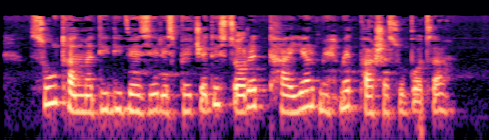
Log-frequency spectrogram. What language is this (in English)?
Georgian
